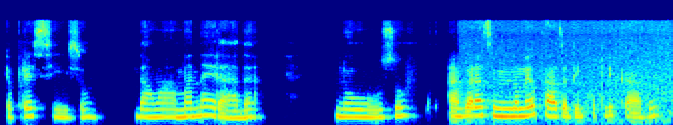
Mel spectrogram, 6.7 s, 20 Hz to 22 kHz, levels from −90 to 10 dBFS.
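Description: A speech clip with noise suppressor artifacts throughout. The suppressor pulls steady background noise down by about 17 dB, frame by frame. So the noise dips between phrases and swells back under the voice. The effect grows after roughly 4.5 s, when the room noise jumps by about 24 dB and sits only about 15 dB below the speech. The suppressor then works harder on it. The sound also passed through a call codec. Its top end stops near 12 kHz, which points to Opus at a moderate bitrate around 32 kbps.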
